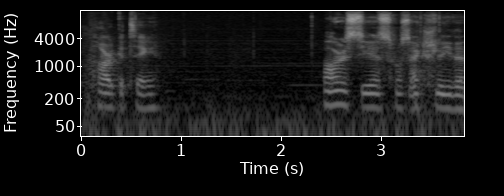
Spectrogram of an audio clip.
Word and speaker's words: Arceus: Arceus was actually the name of a competitive Gen 4 Arceus set. Back when people still thought it was a soft C.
